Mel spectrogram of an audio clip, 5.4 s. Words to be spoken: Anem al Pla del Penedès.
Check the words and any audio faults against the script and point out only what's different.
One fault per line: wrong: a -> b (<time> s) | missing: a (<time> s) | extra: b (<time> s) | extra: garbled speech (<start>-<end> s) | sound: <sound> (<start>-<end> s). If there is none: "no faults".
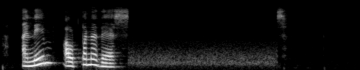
missing: Pla del (1.1 s)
